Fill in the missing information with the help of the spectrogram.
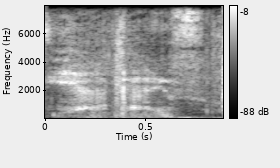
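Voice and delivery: soft unvoiced whisper. Real, not acted. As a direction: breathe it as a quiet aside. Parent whispers back.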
